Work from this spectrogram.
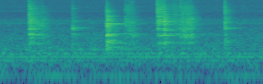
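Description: Shrimp stirred in a frying pan with a utensil: five or six soft scraping sweeps with light sizzle beneath, fairly quiet and close.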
